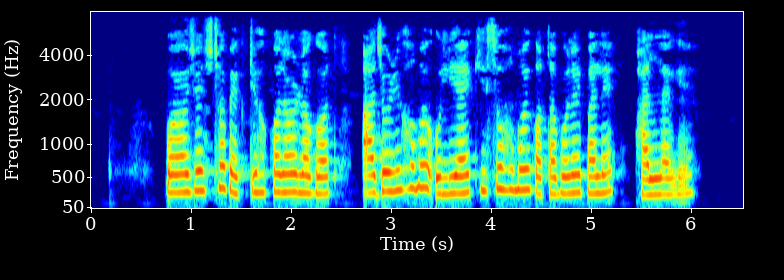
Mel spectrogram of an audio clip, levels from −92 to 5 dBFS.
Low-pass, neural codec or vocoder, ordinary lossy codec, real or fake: 7.2 kHz; none; MP3, 32 kbps; real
